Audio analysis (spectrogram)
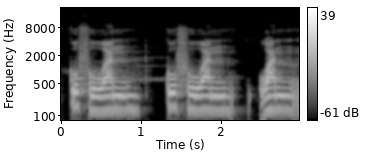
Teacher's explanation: Apabila ada tanwin bertemu dengan Hamzah ini adalah Idhar cara membacanya itu jelas dan tidak mendengung kufuwan kufuwan one Jelas terdengarnya oke seperti itu mengenai izhar selanjutnya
